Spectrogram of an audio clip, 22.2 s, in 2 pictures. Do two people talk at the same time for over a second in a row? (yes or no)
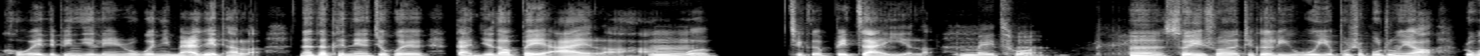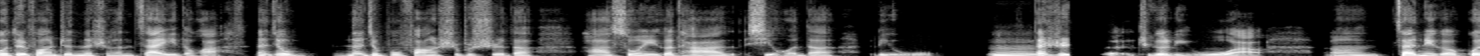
no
